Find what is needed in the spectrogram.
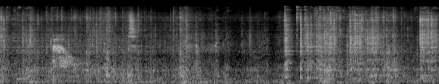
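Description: Small hair elastics clinking and rattling in a clear plastic tub as it is handled, a run of light, irregular clicks.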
